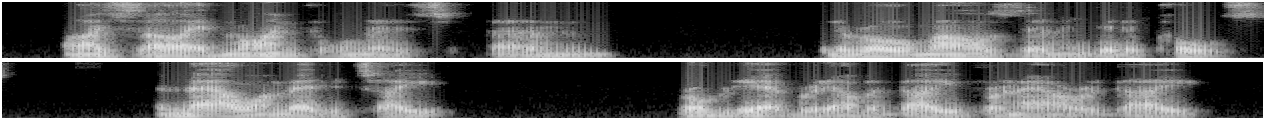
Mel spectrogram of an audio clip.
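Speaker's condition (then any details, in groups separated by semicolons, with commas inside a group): Laryngectomy for laryngeal cancer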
